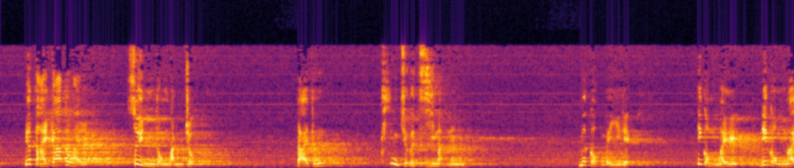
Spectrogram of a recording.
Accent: Hong Kong; 为我哋香港人都有个意义喺里边嘅

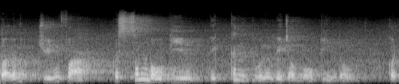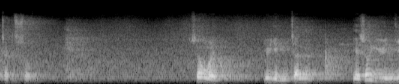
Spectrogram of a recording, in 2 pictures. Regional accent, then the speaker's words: China; 讓主耶穌嘅教導能夠入喺我哋中國人嘅心底。

